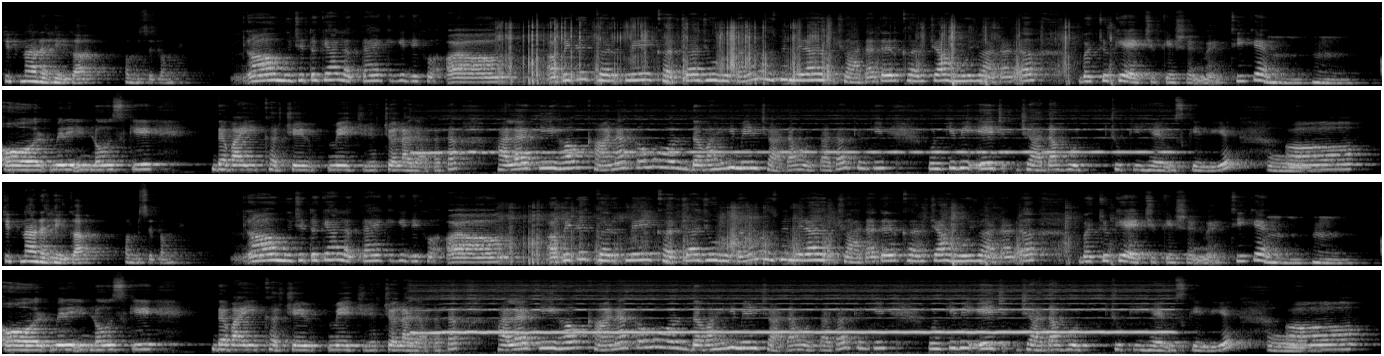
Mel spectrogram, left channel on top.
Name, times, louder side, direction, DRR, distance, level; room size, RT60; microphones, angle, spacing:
voice 1, 0.0-0.9 1.2-1.7 12.6-13.5 26.5-26.9, right 1 dB, 40° right, 3 dB, 1.8 m, -24 dB
voice 2, 2.3-5.1 5.4-12.7 13.8-15.6 15.9-24.6 24.9-27.3, right 1 dB, 5° left, 3 dB, 0.9 m, -22 dB
sound 1, 4.9-10.8 11.0-11.1, left 3 dB, 75° left, 0.9 m, -30 dB
sound 2, 17.9-25.6, right 7 dB, 70° right, 1.1 m, -23 dB
15.0 x 8.4 x 4.0 m, 0.79 s
head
